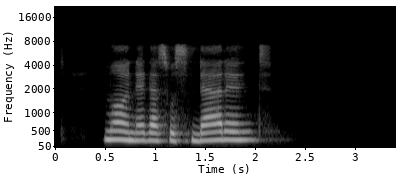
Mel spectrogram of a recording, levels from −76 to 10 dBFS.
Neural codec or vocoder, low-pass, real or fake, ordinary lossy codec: codec, 16 kHz, 0.5 kbps, FunCodec, trained on LibriTTS, 25 frames a second; 7.2 kHz; fake; none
